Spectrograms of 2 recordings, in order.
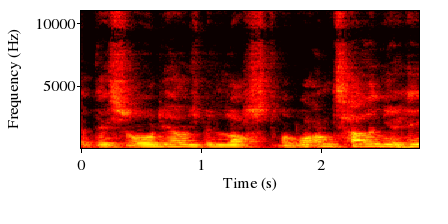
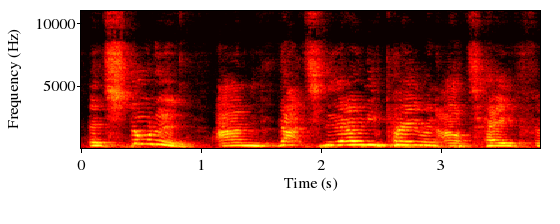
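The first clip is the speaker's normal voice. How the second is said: excited; 8 semitones higher, 3 dB louder than usual. Real, not acted. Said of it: "can you tell".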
